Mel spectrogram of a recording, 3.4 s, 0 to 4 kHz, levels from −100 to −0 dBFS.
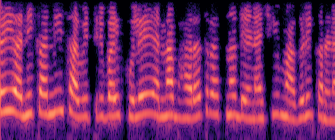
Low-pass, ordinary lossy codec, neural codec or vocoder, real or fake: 3.6 kHz; Opus, 32 kbps; none; real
